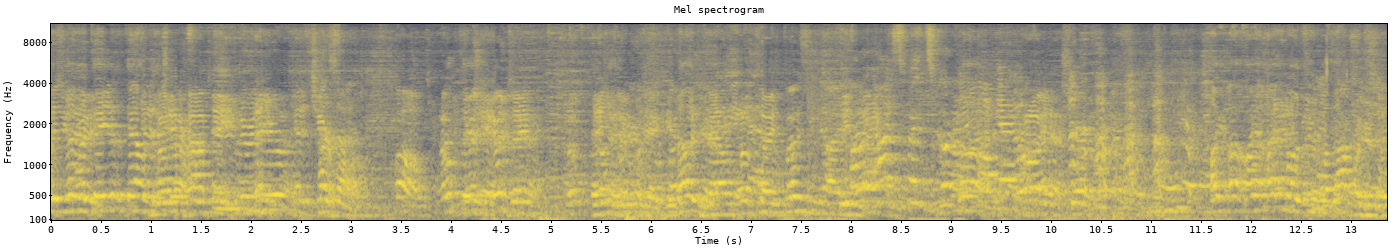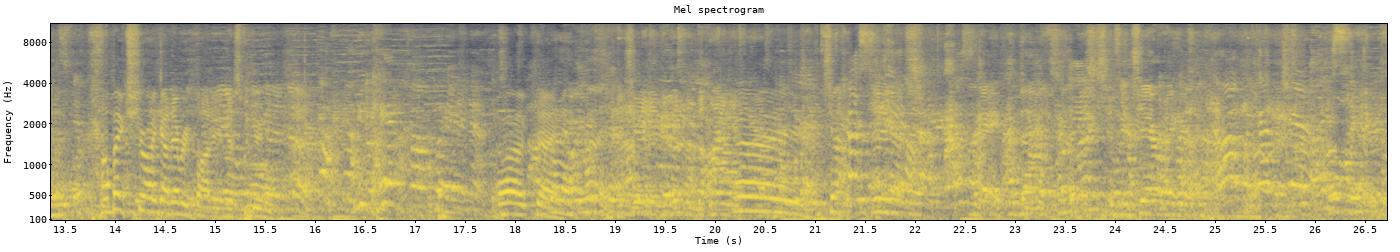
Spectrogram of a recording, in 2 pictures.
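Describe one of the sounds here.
A large group of men and women sings together loudly at close range.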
